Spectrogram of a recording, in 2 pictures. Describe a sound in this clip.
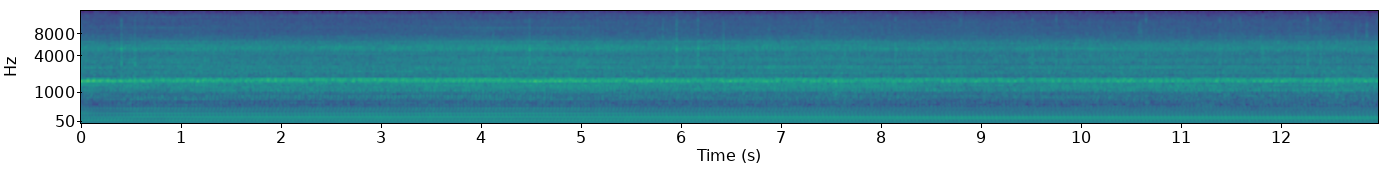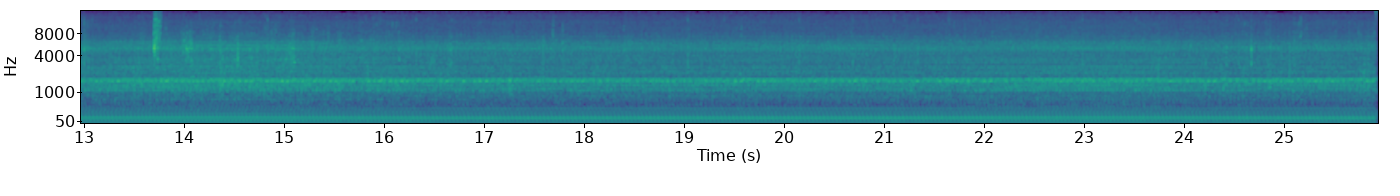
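A metal harrow rattles and clanks as it drags over the ground.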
